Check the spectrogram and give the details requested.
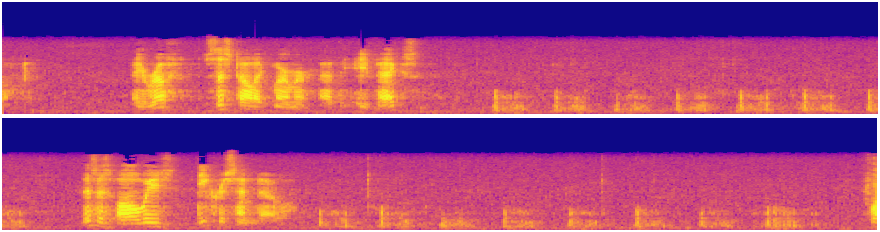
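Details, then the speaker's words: Rough systolic murmur at the apex, isolated from its associated heart sounds to compare with a mitral stenosis presystolic murmur; heard as repeated short, rough, low-pitched bursts fading within each beat. "now if you artificially dissect this murmur from its Associated heart sounds it is easier to hear and comparing it side by side with a rough systolic murmur here's the difference"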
